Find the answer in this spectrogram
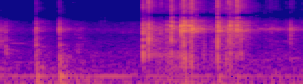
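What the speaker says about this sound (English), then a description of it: "I tried shuffling the cards a different way, and the cards were not open to it" Tarot cards being shuffled in a home reading setting: a few soft isolated taps, then a denser, louder burst of riffling and slapping card sounds, close and alone without talk.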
